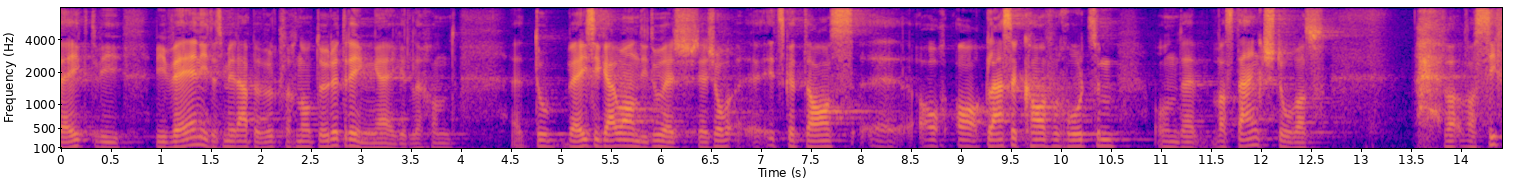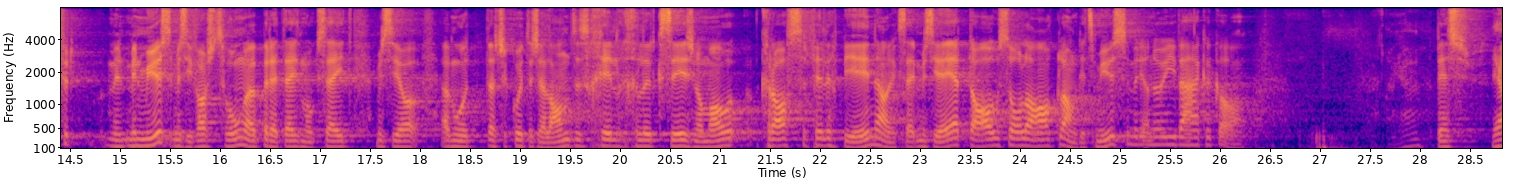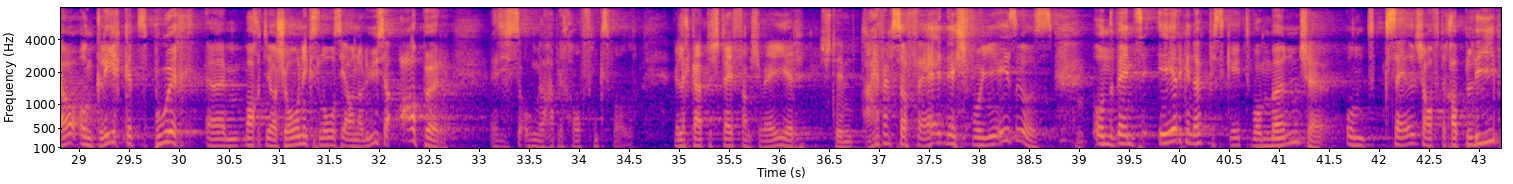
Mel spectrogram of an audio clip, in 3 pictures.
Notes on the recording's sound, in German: Der am Livenet-Jahresfest in der ETG Bern aufgezeichnet wurde. In diesem Talk, der am Livenet-Jahresfest in der ETG Bern aufgezeichnet wurde.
